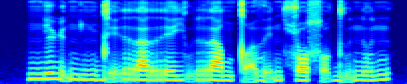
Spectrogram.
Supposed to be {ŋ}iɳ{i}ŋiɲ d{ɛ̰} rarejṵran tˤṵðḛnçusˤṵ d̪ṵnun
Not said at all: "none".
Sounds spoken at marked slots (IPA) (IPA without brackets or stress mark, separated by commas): ŋ, ḭ, ḛ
